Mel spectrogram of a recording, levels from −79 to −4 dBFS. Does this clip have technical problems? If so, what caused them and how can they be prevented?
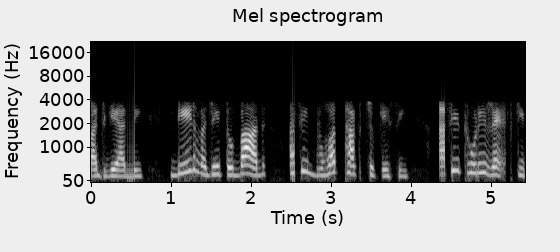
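Yes, there are three kinds of fault here.

The AMR narrowband mobile codec runs through the whole clip, and it's heavily damaged. Nothing above 4 kHz makes it through, so the speech is dull and boxy. It's also buzzy and synthetic, which points to one of the lowest AMR-NB modes, around 5.9 kbps. At that rate the vocal-tract model gets very few pulses per 5 ms subframe and can't rebuild much natural texture. To prevent it, use a wideband codec or a higher AMR mode end to end.

There's a repeated buffer at 0.46 to 0.54 s, where a tiny slice plays over and over with hard joins. It comes across as a quick buzzy stutter, and roughly 70 ms of real audio is skipped. Shorter ones follow at 2.52 s and 4.38 to 4.42 s. The repeat length fits a 20 ms buffer, so playback was starved and the device looped its last block. To prevent it, give the playout buffer more headroom so new audio arrives in time.

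There are also lost AMR speech frames. At 1.34 to 1.41 s and 2.84 to 2.95 s you hear a brief dip and warble, each about 20 ms of missing audio. The decoder fills the gap by reusing the last good pitch and spectral settings with falling gain. Near the end, at 5.08 to 5.19 s, about 100 ms goes. The sound smears out and fades before coming back rough. To prevent it, improve radio coverage or use stronger channel coding.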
